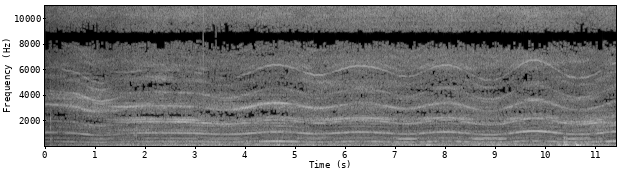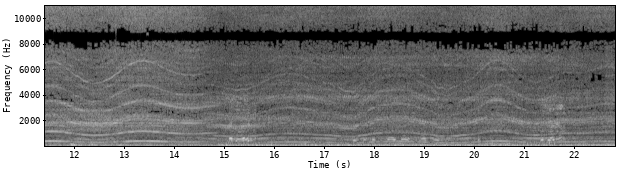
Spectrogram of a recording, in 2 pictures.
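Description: Electric deep-drop fishing reel's motor whining as it winds line up from depth, its pitch wavering up and down about once a second. A steady low rumble lies underneath.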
